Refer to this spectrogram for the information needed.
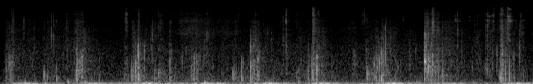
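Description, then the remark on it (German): Steady footsteps walk along a hard outdoor surface through the old town of Werben an der Elbe, a Hanseatic town in the Altmark, Germany. They are clear, with a regular rhythm and light ambient background; a faint voice may be present but nothing distinct is said. “Spazieren gehen durch Werben an der Elbe”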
